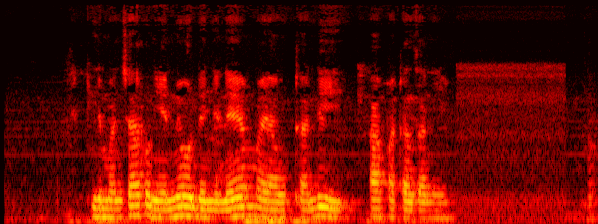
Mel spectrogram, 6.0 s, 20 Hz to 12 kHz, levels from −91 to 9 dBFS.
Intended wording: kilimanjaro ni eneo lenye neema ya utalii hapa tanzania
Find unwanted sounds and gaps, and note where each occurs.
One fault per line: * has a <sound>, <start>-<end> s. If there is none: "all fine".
all fine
